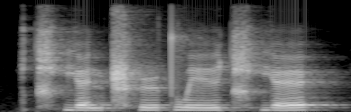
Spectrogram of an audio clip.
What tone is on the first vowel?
low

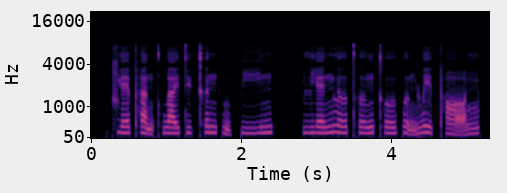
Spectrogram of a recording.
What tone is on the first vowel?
rising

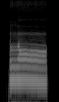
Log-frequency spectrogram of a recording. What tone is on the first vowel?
low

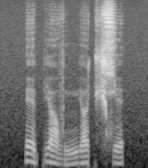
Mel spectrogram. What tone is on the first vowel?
falling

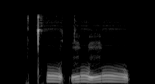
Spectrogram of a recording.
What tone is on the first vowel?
falling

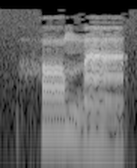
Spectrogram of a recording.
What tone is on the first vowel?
high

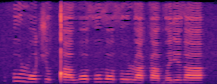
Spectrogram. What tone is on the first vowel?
high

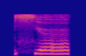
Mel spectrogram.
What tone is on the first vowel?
high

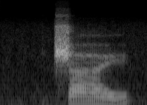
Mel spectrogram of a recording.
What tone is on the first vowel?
falling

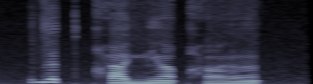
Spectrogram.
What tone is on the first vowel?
high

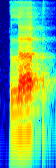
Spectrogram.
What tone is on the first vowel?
falling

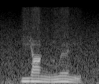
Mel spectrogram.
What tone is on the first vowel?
falling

